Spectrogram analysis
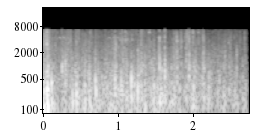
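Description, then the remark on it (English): A horse ridden at a full gallop, its hooves pounding out a rapid, steady drumming of heavy thuds that carries on without pause, with no voices over it. “Ryan kicked his mount into a full gallop.”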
